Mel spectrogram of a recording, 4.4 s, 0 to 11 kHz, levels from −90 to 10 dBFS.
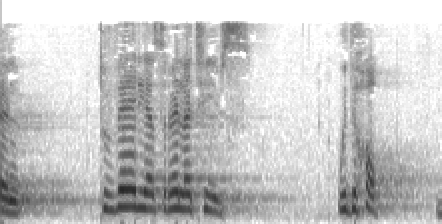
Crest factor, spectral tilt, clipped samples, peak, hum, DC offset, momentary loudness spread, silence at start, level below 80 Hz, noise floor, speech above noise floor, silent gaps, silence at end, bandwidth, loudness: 16 dB; -4.5 dB/octave; under 0.1%; -4 dBFS; none; under 0.1%; 17 LU; 0 s; -64 dBFS; -57 dBFS; 41 dB; none; 0 s; 8 kHz; -17 LUFS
